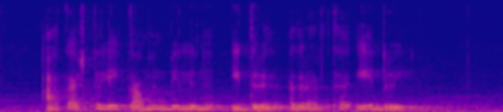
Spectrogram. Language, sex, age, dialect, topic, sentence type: Kannada, female, 46-50, Dharwad Kannada, agriculture, question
